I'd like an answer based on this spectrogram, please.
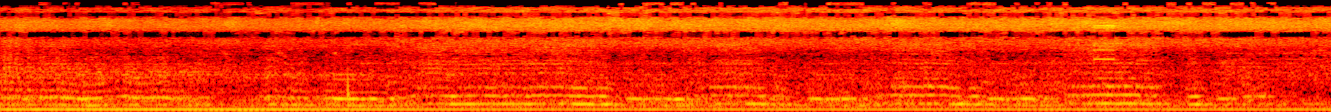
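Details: Triton Envi electric shower: loud steady electrical buzz over a constant hum; possibly a buzzing pump or solenoid or a component defect, cause suspected, not confirmed.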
